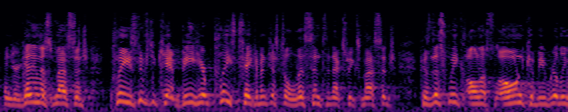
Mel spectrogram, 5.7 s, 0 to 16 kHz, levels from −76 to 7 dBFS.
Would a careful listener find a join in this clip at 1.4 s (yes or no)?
yes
